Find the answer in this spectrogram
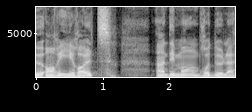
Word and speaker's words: Hierholz: C'est bien, je prononce bien votre nom? Oui, Hiroltz, c'est ici bois.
